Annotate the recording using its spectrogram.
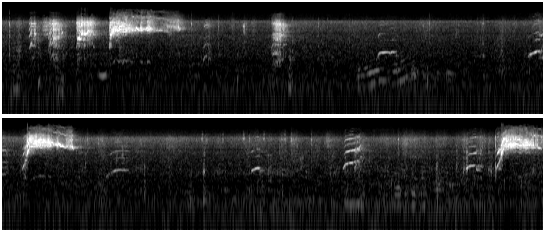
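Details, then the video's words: A young female monkey at Bayon is pushed away by her mother and refused milk. She gives rising, wavering whimpers with clear overtones, broken by three shrill, hissing screams near the start, middle and end. "Super sad baby monkey is crying when her mom is try pushing her out for reject milk"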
